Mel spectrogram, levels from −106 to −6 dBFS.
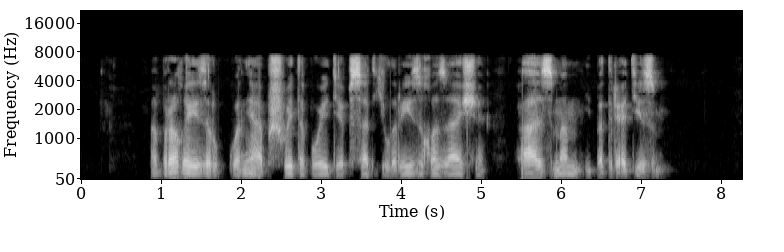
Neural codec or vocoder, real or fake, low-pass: none; real; 7.2 kHz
